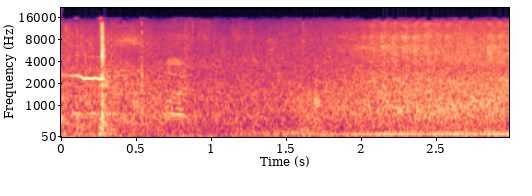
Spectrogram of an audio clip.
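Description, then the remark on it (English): A rented car drives steadily along a road toward a dig site, its low engine rumble and road noise filling the background, with a humming engine tone building slightly toward the end. “We will take your car.”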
